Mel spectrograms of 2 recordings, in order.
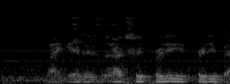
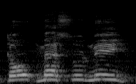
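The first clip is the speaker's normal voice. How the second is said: slow, high, louder mock tough-guy warning; mock tough loner; 6 semitones higher, 5 dB louder, slower than usual. Mocking a loner on social media, slow hammed-up tough warning. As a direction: ham up a loner pushing everyone away. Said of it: "That's what it sound like".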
